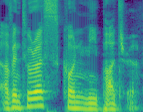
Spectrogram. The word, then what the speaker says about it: Aventuras con mi Padre: And the episode in question is called Aventuras con mi Padre.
